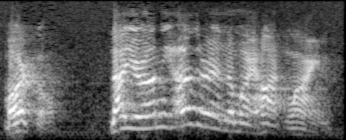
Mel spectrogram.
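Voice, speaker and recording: An actor playing a short-tempered grown son in a 1980s daytime soap, talking in a curt, irritable way, heard from an old VHS tape transfer. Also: male voice, sits high, wildly swooping pitch, brisk, full character voice. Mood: tense. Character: tense, short-tempered grown son chasing a lost fortune. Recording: dull lo-fi VHS with faint hiss.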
